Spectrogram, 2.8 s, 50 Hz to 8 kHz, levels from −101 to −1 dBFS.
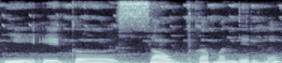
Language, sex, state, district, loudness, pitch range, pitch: Hindi, female, Gujarat, Gandhinagar, -14 LUFS, 175-190 Hz, 185 Hz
